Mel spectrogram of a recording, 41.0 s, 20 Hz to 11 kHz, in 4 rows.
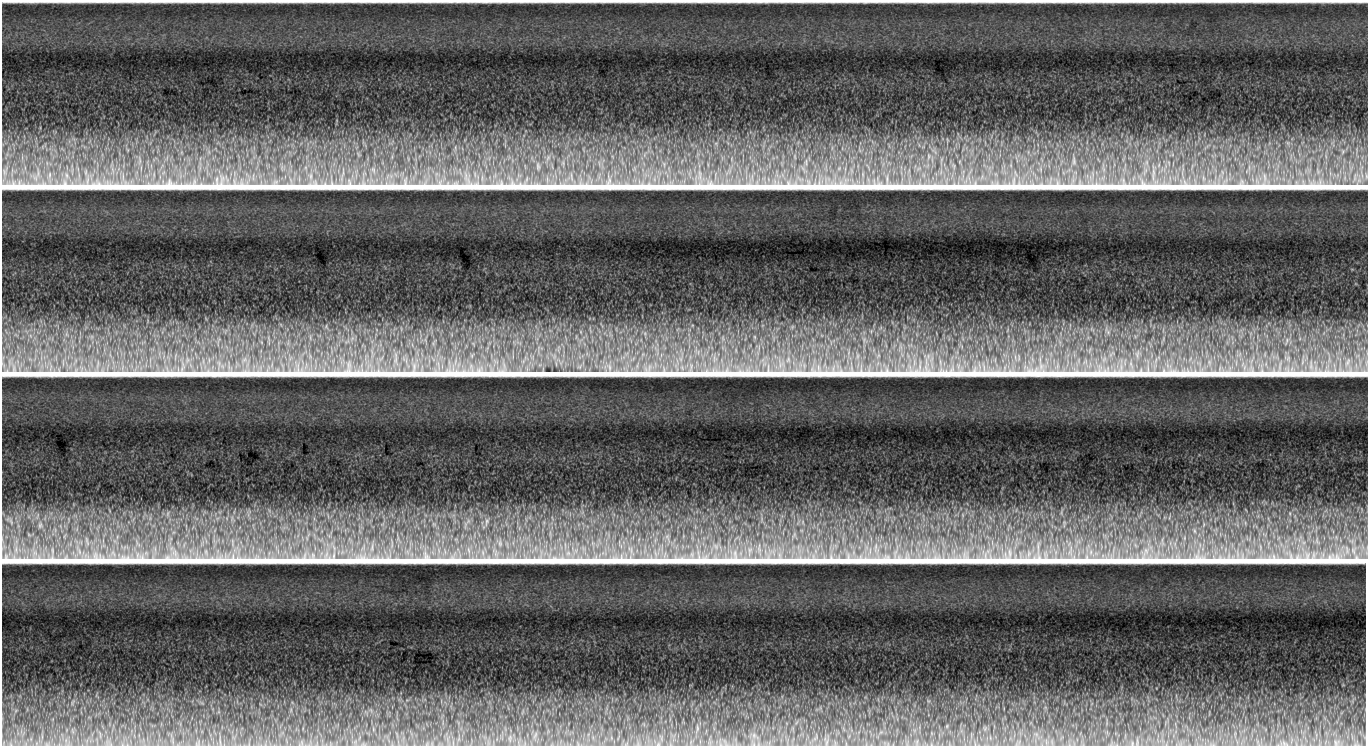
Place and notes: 灰瑤子溪, Tamsui Dist., New Taipei City - Stream and Bird sounds
Stream and Bird sounds
Tamsui District, New Taipei City, Taiwan, 16 April 2016, ~08:00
